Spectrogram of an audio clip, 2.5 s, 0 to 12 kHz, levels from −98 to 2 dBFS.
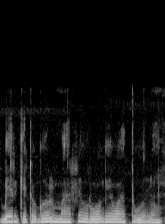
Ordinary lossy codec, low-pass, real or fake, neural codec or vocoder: none; 7.2 kHz; real; none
